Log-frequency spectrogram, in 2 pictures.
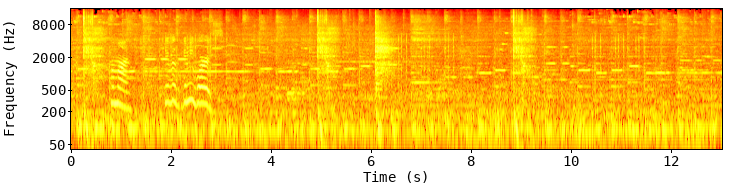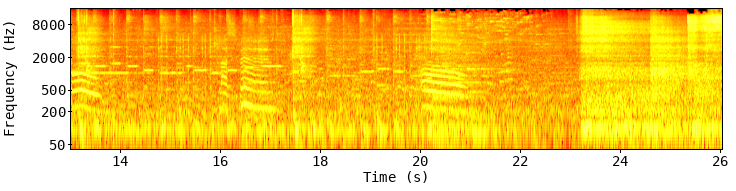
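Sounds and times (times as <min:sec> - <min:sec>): slot machine sharp hits: 0:00.0 - 0:02.4, 0:04.0 - 0:11.2, 0:13.1 - 0:13.9, 0:17.3 - 0:18.2, 0:23.1 - 0:26.0.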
